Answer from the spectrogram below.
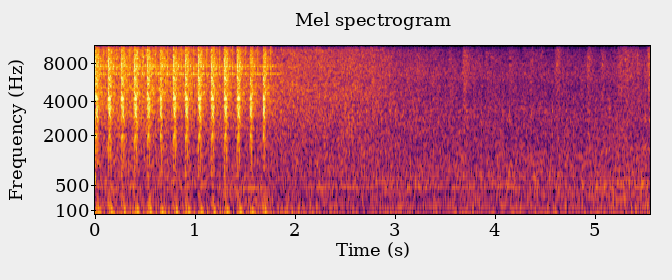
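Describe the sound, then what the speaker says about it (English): An anti-aircraft gun fires at a ship in the submarine game Silent Hunter 3, making a rapid rhythmic burst of shots for under two seconds that gives way to a steady roar of sea and engine noise, with no talking. "Can I sink the ship with an AA gun?"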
